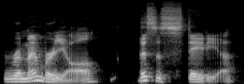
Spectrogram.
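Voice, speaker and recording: A man's voice: medium pitch, very animated, measured pace. A man co-hosting a casual podcast, giving opinionated commentary in a blunt, sweary, argumentative way. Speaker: podcast co-host.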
